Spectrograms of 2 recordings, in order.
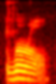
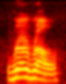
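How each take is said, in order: First: The word is said quickly and run together. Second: The word is said slowly and carefully. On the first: "you say it quickly, so it sounds like rural" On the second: "you just say it rural"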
